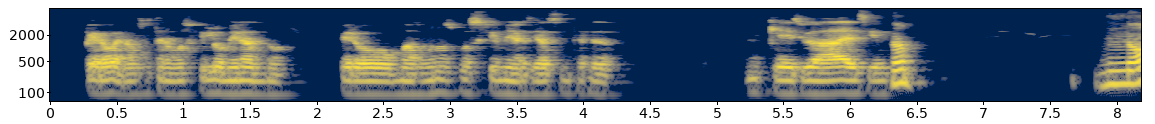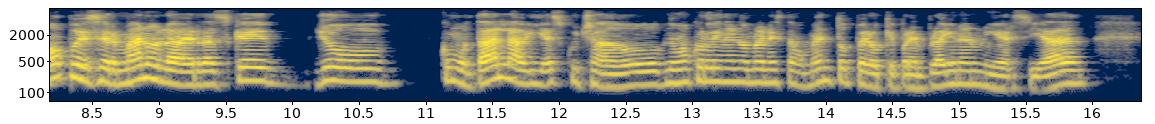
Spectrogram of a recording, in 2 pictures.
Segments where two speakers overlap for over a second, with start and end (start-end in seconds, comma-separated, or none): none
